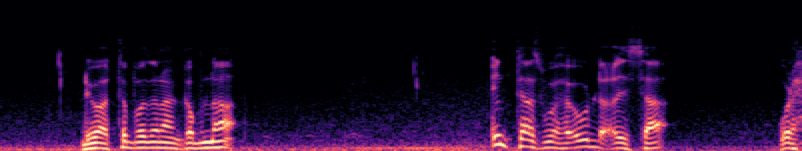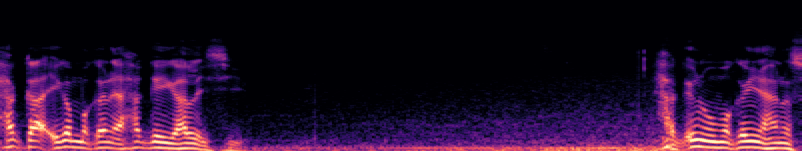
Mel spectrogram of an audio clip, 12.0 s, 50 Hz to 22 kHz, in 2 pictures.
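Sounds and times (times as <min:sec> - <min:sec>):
faint constant hum: 0:00.0 - 0:12.0
low background rumble: 0:00.0 - 0:12.0.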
